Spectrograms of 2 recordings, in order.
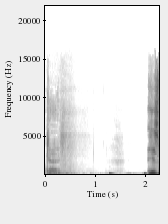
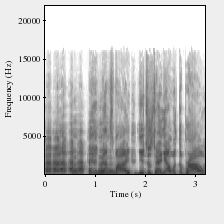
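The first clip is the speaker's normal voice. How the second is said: high, slow mock shout; hammed-up crowing rant; ranting impression; 8 semitones higher, slower than usual. Roommate lecturing on women and bros, high slow mock shout.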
